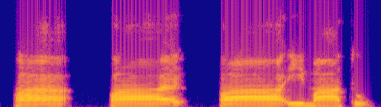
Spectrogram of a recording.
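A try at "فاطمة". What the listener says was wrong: এটা ত। ত।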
